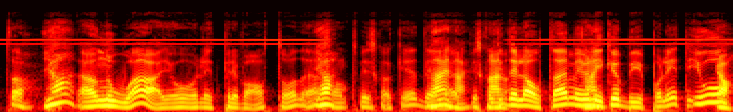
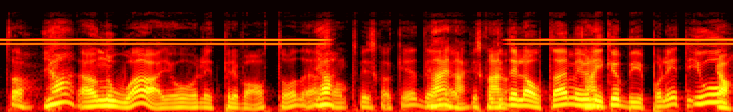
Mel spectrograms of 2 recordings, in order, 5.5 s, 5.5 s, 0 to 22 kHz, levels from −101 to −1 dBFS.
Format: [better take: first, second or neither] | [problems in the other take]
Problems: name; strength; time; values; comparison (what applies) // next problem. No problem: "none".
first | high-pitched whine; loud; until 2.5 s and from 4 s on; 6 kHz, 6 dB below the speech; faint in the first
